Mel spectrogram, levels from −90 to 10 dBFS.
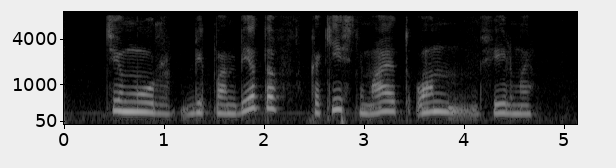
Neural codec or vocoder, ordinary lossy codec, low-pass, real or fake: none; MP3, 64 kbps; 7.2 kHz; real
